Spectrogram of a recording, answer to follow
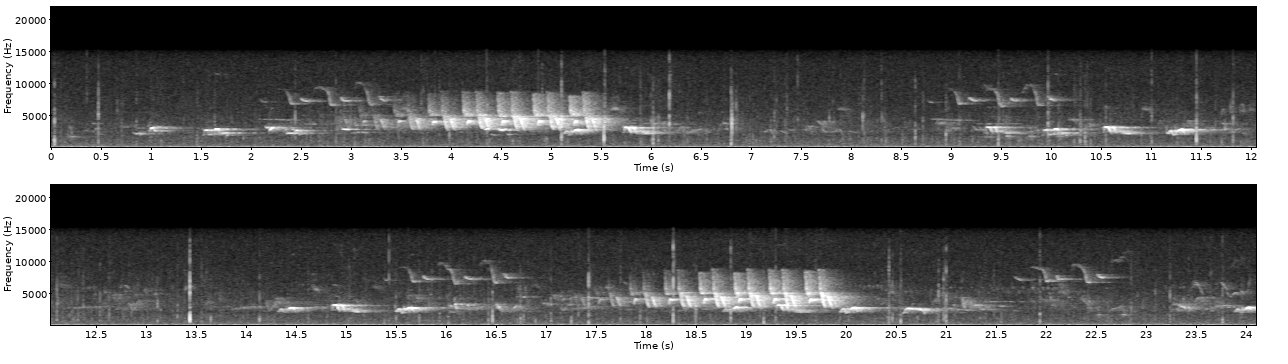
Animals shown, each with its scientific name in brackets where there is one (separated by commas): Blackburnian Warbler (Setophaga fusca), Ovenbird (Seiurus aurocapilla), Red-eyed Vireo (Vireo olivaceus), American Robin (Turdus migratorius), Black-capped Chickadee (Poecile atricapillus)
